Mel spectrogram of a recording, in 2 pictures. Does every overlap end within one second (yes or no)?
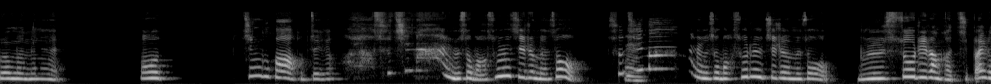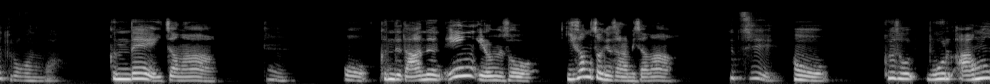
yes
